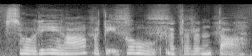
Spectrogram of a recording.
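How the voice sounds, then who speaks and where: A woman's voice: mid-range voice, steady tone, moderate pace, fairly bright tone, slight background noise, lightly acted. An actress with a Filipino accent playing a kindly, earnest young mother in a radio drama. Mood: relieved, apologetic. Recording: music bed behind the voice.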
